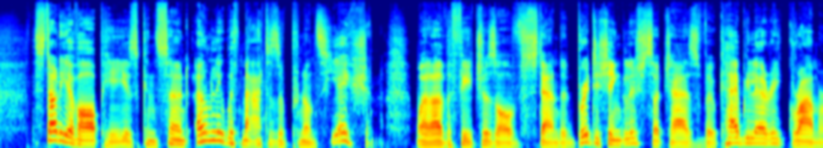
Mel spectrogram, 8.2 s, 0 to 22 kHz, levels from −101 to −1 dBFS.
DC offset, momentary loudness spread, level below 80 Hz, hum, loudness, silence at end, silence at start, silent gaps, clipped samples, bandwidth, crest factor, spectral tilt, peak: under 0.1%; 11 LU; -60 dBFS; none; -25 LUFS; 0 s; 0.35 s; none; under 0.1%; over 20 kHz; 22 dB; -5 dB/octave; -4 dBFS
